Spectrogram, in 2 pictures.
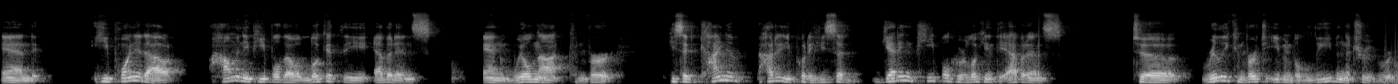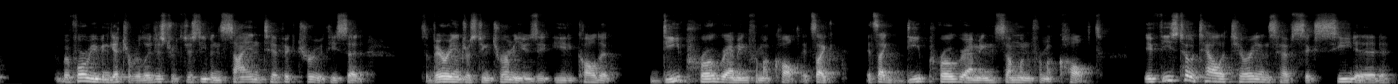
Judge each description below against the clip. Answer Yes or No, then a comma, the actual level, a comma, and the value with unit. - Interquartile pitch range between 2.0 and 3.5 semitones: No, average, 4.9 semitones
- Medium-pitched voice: No, low, 115 Hz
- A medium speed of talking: Yes, average, 180 wpm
